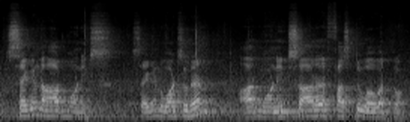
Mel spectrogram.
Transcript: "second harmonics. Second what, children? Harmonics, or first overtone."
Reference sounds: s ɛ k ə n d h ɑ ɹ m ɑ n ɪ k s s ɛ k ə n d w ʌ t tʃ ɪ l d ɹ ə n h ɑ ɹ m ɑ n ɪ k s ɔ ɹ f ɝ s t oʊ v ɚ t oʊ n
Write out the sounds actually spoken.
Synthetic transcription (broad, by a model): s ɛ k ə n d h ɑ ɹ m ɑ n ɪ k s s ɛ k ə n d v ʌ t s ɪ d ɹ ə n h ɑ ɹ m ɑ n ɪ k s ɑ ɹ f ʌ s t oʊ v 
